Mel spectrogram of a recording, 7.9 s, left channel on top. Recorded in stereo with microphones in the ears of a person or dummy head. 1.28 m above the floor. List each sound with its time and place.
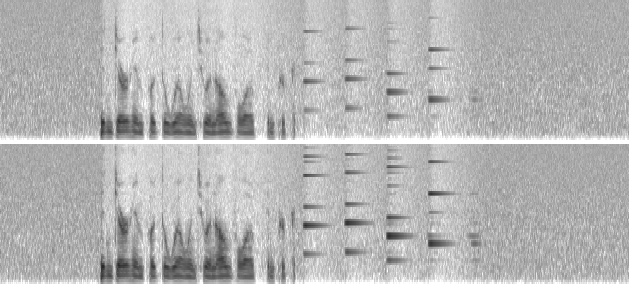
1.2 s a man speaking: 30° right (ahead or behind)
3.8 s a ringtone: 55° right (ahead or behind)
